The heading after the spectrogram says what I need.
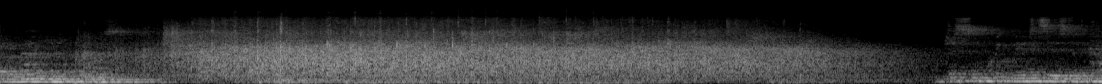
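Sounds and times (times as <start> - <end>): crowd applauding: 1.4 - 9.2.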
